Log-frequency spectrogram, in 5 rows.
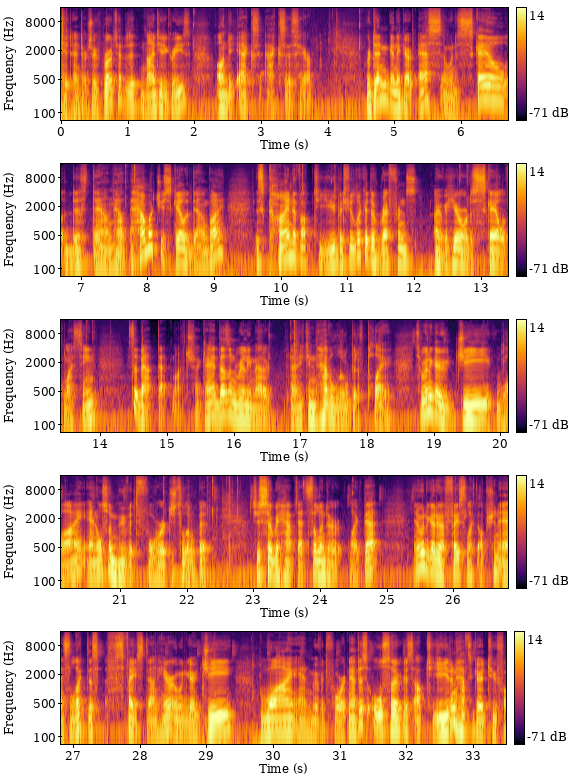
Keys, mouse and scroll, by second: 1.3 scroll down 3, 1.5 middle click, 3.3 middle click, 4.5-5.4 scroll up 3, 5.4 s, 8.3 KP_1, 9.2-9.8 scroll down 2, 9.8-10.3 scroll down 4, 10.5 shift+middle click, 10.7-11.3 scroll up 2, 11.4-12.0 scroll up 2, 12.0 s, 13.3 z, 15.5 KP_3, 16.0-16.5 scroll up 5, 16.5 shift+middle click, 17.9-18.5 scroll up 4, 19.5 g, 21.9 z, 22.5-22.9 scroll down 4, 22.7 middle click, 24.4-25.1 scroll up 3, 26.0 click, 26.8 click, 27.3 scroll down 2, 27.7 middle click, 28.9 g.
